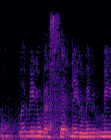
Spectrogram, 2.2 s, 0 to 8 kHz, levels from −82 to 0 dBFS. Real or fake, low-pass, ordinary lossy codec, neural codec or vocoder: fake; 7.2 kHz; none; codec, 16 kHz, 1.1 kbps, Voila-Tokenizer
